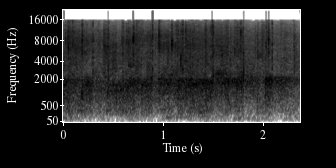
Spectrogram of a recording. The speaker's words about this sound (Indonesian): Tepuk tangan untuk Pak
